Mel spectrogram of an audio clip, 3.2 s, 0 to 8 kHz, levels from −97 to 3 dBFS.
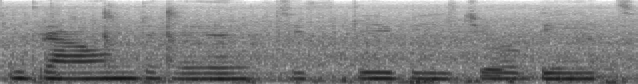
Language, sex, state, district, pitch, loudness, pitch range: Hindi, female, Bihar, Kaimur, 205 Hz, -15 LUFS, 195-210 Hz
